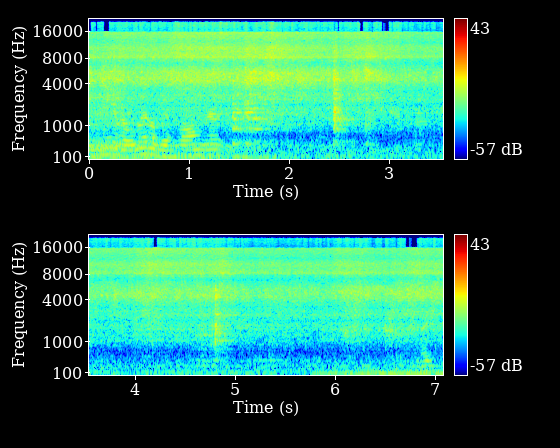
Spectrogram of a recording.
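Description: Chicken and peppers frying on a Blackstone griddle, a steady loud sizzle with scraping stir noises and a couple of sharp spatula clacks, with talk over the cooking.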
